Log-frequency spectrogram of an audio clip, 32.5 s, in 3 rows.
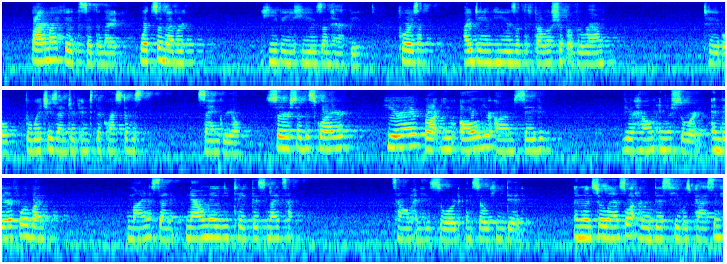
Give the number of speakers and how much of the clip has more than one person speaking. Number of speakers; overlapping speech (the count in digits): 1, no overlap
